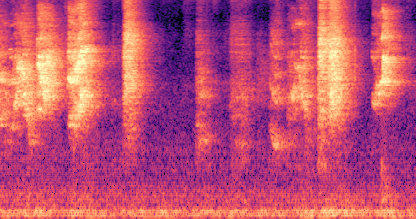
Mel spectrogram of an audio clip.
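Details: Cockatiels at a nest, nesting behaviour, producing a series of harsh, scratchy squawks in uneven bursts, some louder and rising, with a steady low hum behind.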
